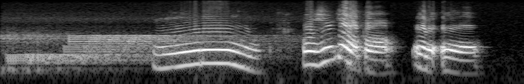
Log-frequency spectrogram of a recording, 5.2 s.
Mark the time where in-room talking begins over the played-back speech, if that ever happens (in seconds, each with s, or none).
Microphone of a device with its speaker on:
none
